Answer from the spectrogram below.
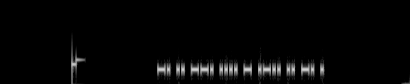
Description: Morse code, heard as a keyed tone, about 53 wpm, 700 Hz. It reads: NIGHTLINE
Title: Sets of 5 Words - New Word Drill - 50wpm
